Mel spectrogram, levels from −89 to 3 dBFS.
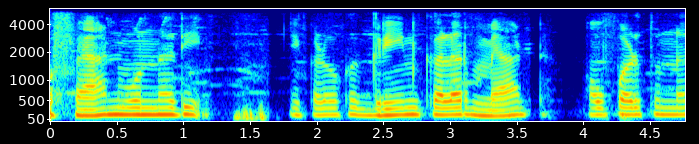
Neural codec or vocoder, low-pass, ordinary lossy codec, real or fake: none; 5.4 kHz; none; real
